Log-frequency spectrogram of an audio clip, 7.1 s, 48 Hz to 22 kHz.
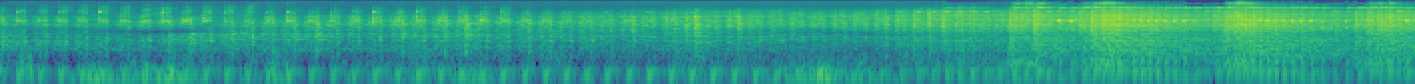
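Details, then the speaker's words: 2006 Honda Foreman Rubicon ATV, revved from idle: single-cylinder thumping with a thin high squeak riding over the exhaust from the spark arrestor; two bolts broke trying to remove it, so it likely needs replacing. "so i did try and take that out and two of the bolts were sacrificed while i tried to do it so i think i'm gonna need a new spark arrestor"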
